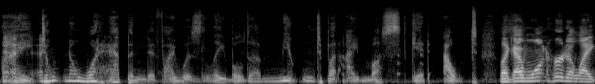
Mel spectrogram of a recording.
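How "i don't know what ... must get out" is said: put-on crazed voice, lower and quieter. Imagining an actress in an X-Men movie going crazy: acting crazed in character. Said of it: "she goes crazy and starts talking like".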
